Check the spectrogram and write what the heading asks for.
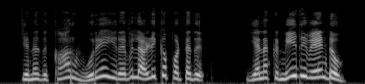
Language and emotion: Tamil, angry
